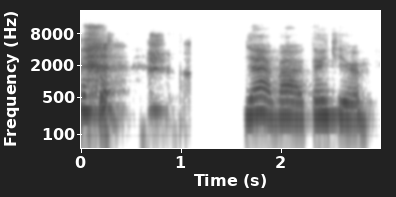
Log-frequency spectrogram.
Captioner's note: laughs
